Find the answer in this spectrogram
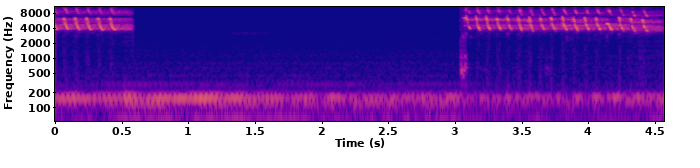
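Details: Grey-headed canary-flycatcher, called cililin, singing clearly in a songbird training recording: the tail of one high rapid trill, a quiet gap of over two seconds with low hum, then a fresh burst of fast shrill notes.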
